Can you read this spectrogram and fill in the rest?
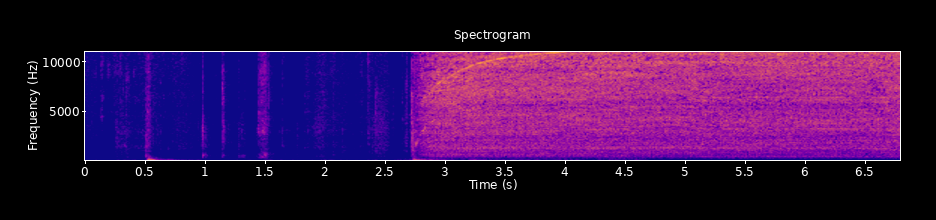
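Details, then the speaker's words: Old Makita 9069 9-inch angle grinder after new bearings and a second-hand head, test run before greasing: a few taps, then a smooth even high-speed whirr with no rumble or grind; healthy after repair. "now we're happy out give it a quickly test make sure it is running"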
